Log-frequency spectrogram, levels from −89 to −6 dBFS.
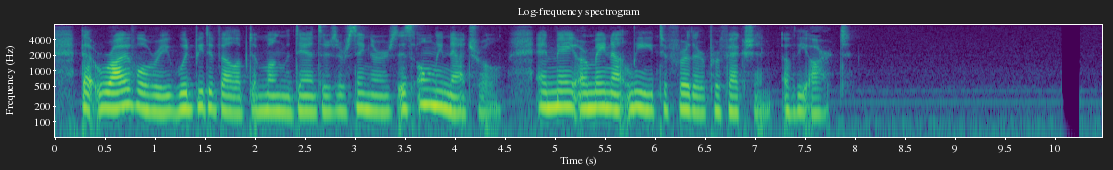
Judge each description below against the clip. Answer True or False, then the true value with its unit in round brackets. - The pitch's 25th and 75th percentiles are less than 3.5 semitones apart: True (2.5 semitones)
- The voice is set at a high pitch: False (170 Hz)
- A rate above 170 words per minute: False (145 wpm)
